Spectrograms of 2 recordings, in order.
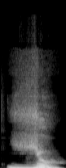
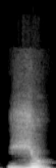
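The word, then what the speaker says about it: ewe: अगर इसको बोलते हैं यू क्या बोलते हैं इसको? यू। ई डब्ल्यू ई को ईव नहीं कहते। यहां पर इसका जो अंग्रेज उच्चारण करते हैं, वह होता है यू।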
